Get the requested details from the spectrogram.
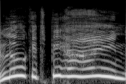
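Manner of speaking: put-on high, slow, scared kid voices calling out.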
